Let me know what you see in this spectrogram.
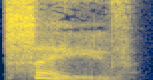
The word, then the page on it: save: British English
